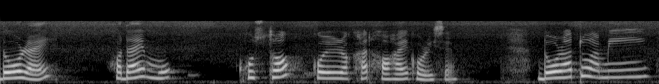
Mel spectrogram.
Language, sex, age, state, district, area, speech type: Assamese, female, 18-30, Assam, Nagaon, rural, spontaneous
